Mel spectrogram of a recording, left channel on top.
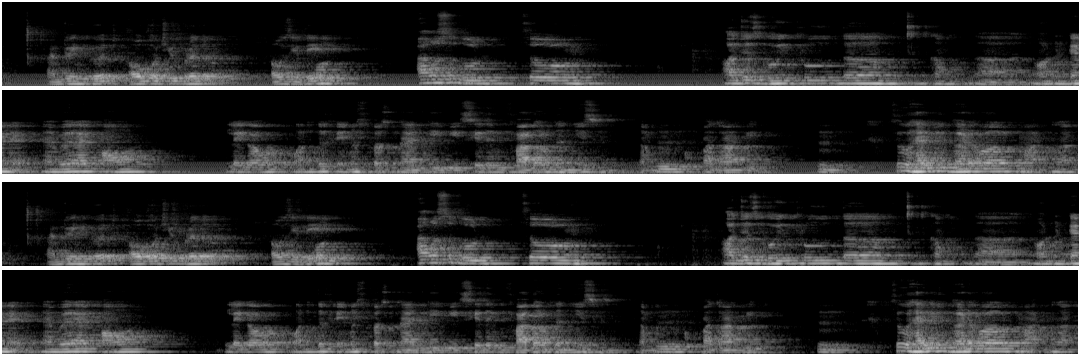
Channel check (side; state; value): left; noise; hum, 20 dB below the sound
